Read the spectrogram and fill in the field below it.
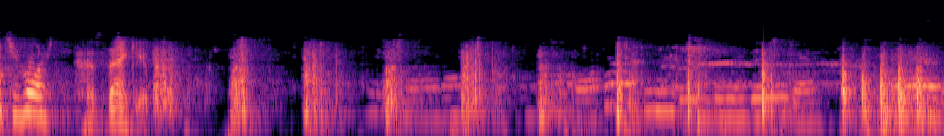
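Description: A radio plays a muffled, tinny broadcast.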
